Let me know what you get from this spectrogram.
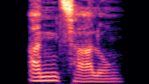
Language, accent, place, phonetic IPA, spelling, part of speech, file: German, Germany, Berlin, [ˈʔanˌtsaːlʊŋ], Anzahlung, noun, De-Anzahlung.ogg
- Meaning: deposit, down payment (portion of a price paid before service/delivery as a security for the provider)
